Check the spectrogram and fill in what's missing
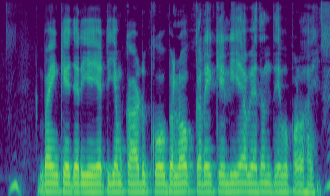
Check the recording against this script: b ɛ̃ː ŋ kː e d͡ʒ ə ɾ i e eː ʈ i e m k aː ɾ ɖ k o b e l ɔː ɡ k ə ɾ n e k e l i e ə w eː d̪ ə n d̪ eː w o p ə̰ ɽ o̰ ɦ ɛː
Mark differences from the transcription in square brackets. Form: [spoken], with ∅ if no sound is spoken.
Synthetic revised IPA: b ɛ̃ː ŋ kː e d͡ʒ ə ɾ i e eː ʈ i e m k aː ɾ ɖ k o b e l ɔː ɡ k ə ɾ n e k e l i e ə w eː d̪ ə n d̪ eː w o p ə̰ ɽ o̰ ɦ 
